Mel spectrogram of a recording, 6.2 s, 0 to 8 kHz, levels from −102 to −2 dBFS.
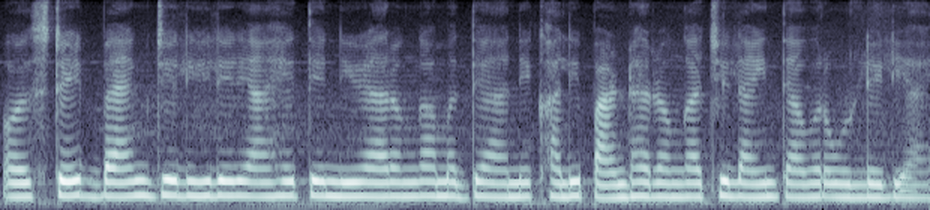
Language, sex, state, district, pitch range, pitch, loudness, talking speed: Marathi, female, Maharashtra, Pune, 195-210 Hz, 200 Hz, -16 LUFS, 165 wpm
